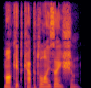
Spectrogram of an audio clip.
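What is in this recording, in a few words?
"market capitalization", English, British English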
